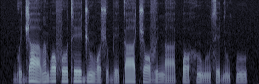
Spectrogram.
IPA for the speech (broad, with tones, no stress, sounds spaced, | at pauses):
ɡʷ ɪ˨ d͡ʒ aː˦˨ β ã˦ b ɔ˦ f oː˦ tʰ eː˦ d͡ʒ ũ˦˨ β ɔ˨ ʃ ʊ˨ b eː˨ k aː˦ t͡ʃ ɔ˦˨ v ɪ˦ ŋ aː˨ k͡p ɔ˦˨ h ũ˦˨ w ũ˨ s ɪ˦˨ d ũ˨ k͡p uː˦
